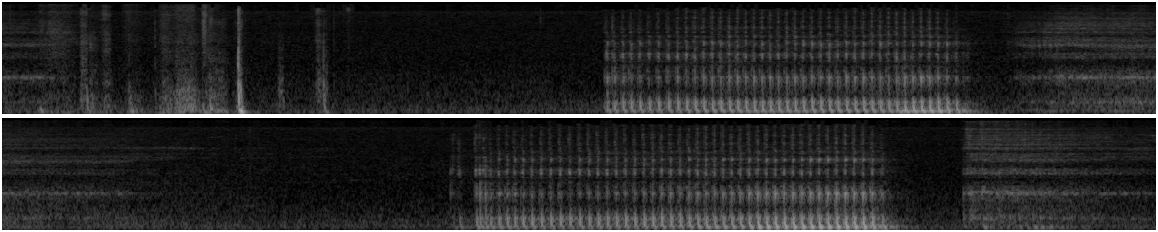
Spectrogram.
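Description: Loud, long rattling snores on each in-breath, about a dozen breaths a minute, from a sleeping dog.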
